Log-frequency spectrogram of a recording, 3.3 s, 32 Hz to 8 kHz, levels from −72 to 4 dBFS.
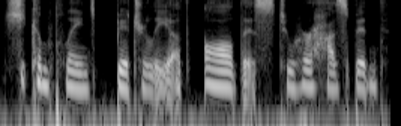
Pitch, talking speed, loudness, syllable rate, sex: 175 Hz, 160 wpm, -22 LUFS, 5.0 syllables/s, female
